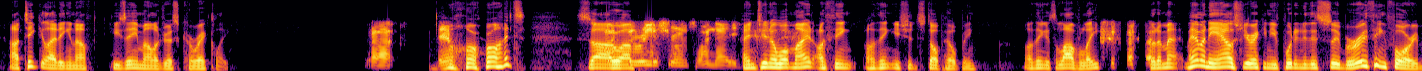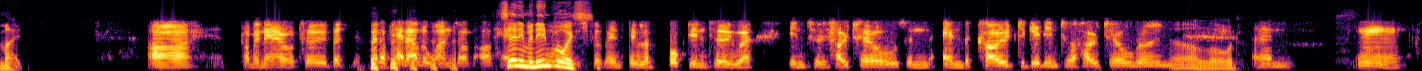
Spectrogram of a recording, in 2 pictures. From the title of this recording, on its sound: taking your calls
